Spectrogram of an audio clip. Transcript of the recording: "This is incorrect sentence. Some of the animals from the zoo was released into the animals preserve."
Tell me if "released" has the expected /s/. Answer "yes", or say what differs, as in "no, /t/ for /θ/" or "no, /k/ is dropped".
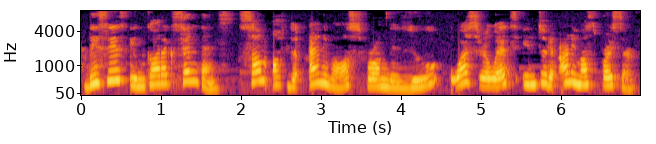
no, /s/ is dropped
